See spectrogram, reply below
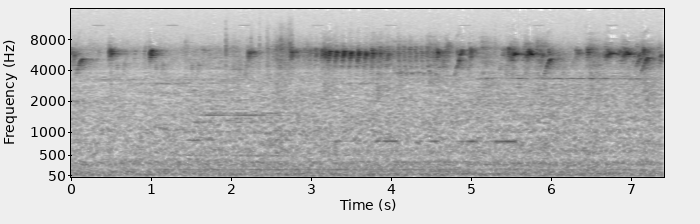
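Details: Shikra, a female calling from a perch beside her nest, Greater Noida, February 2017. Thin, high upslurred notes come in small bursts and irregular gaps, set against constant broadband noise.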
